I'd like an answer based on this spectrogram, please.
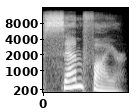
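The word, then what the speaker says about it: samphire: And they also have samfire.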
